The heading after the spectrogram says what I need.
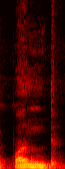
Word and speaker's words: पंथ: अब पंथ, पंथ ऐसे लिखा जाता है, लेकिन यहाँ जो ये बिंदु है इसका उच्चारण न की तरह होता है, पंथ।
